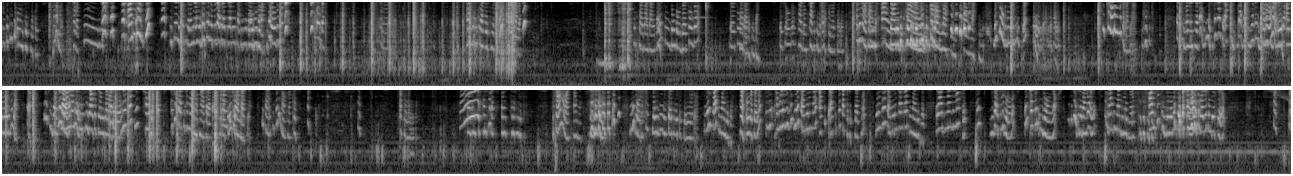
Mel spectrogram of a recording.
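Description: A small bird chirping and chattering in quick, high, warbling twitters, with short pauses about three seconds in and again around eight seconds in.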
